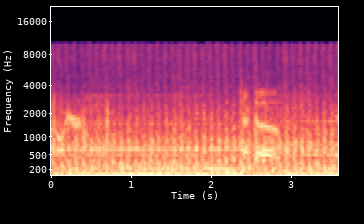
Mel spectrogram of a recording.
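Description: A helicopter carrying a bungee jumper, its rotor chopping steadily and loudly, a continuous rapid thudding over a deep engine drone with a faint whine rising briefly above it.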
